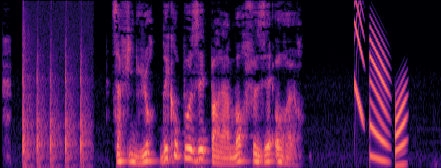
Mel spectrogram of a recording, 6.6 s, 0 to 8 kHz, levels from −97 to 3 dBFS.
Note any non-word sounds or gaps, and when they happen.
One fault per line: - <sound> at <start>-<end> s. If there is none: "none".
- thud at 0.3-1.4 s
- chirp at 5.3-6.1 s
